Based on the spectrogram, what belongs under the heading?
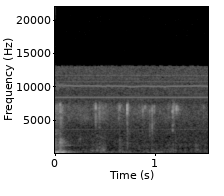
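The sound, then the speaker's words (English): Soft, quiet shuffling of tarot cards for a card reading, heard as a loose scatter of light ticks and papery flicks with a brief thump at the start, no voices present. “Okay, stand by for your Rebel card reading. The shuffling is happening as we speak.”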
